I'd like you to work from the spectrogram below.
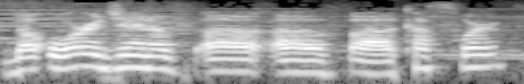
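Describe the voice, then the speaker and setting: Brief: unhurried, digressive male game streamer, faint music behind. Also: on the high side, lo-fi sound. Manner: musing, digressive, with frequent restarts. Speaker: gaming streamer. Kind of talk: casual rambling commentary over gameplay.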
